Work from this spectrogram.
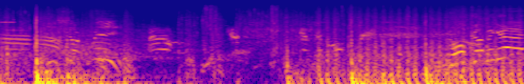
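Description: Bursts of gunfire from the zombie shooter World War Z, set in Jerusalem near the Dead Sea, crackle through the scene in scattered volleys beneath frequent shouting and talking voices.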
